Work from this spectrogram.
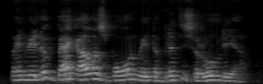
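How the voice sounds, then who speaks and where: A man with a high pitch speaks at a moderate pace with ordinary pitch variation. Room echo is audible. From South Africa. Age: 70s. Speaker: lay minister. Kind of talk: interview. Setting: studio.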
